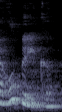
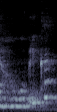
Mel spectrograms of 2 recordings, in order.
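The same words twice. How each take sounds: First: RuBRIca com força na segunda sílaba; tônica no BRI. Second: RÚBRICA com força na primeira sílaba; tônica no RÚ. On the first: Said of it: "e outras que é rubrica". (rubrica dito como paroxítona) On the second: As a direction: acentue o RÚ de rúbrica. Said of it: "Algumas pessoas falam que é". (rúbrica dito como proparoxítona) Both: Shown as a demonstration.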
